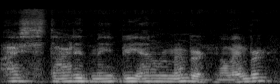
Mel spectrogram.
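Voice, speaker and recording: Flat low-voiced Latvian man, distant mic. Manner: halting, hesitant, with frequent "uh" and restarts. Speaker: hockey player. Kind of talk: casual interview answers. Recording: distant mic with faint background noise.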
